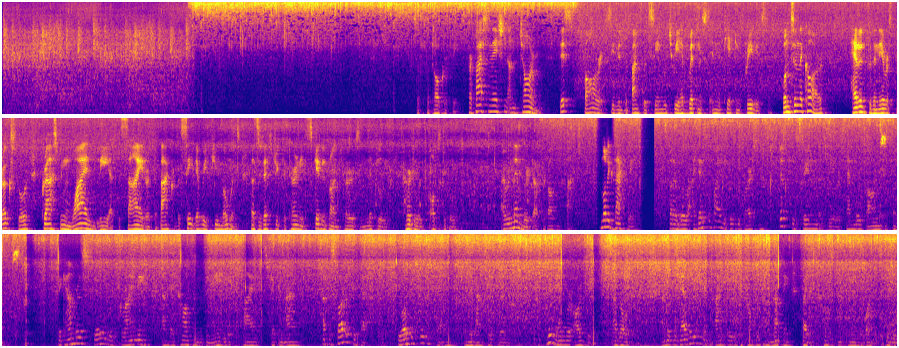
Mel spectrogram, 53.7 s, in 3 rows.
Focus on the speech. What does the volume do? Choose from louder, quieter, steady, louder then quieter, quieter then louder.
quieter.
